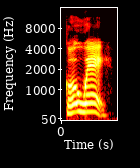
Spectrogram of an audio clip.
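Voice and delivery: sharp, loud order to go away; angry. Acted. Pub owner ordering Nancy off the ship, loud and angry. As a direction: drive the stranger off the boat. Angry dismissal of intruder on board.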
